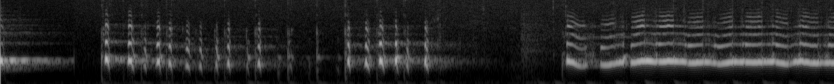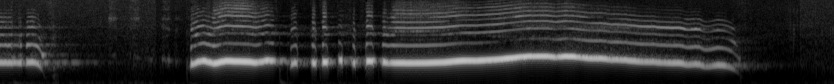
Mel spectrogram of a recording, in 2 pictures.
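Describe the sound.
Shrill, whistly bird-call imitation blown on a recorder mouthpiece in a recorder lesson: quick fluttering chirps, then longer wavering squeals that bend upward, loud with brief gaps between phrases.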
